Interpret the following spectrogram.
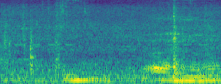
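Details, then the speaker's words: Engine idling with both accessory belts removed, only the timing chain driven: low, even idle with no squeal or whirring. Noise is not from the engine itself; the belt-driven pulley bearings are suspected, later found at the AC compressor. "So, walang ingay, hindi sa makina, ibig sabihin. Itong mga bearing na ito, ang suspect natin."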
